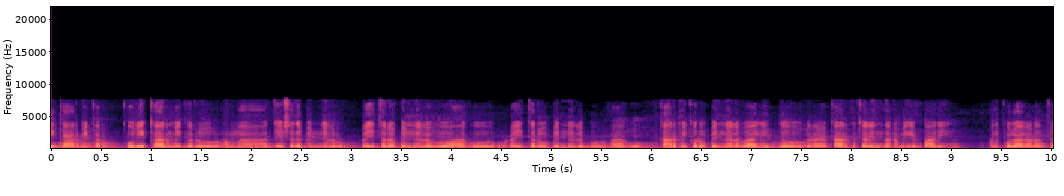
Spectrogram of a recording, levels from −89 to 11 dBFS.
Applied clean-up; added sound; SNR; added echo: neural mask model RNNoise.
